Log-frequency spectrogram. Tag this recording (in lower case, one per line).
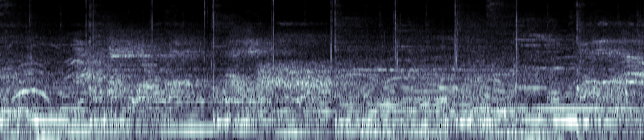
music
